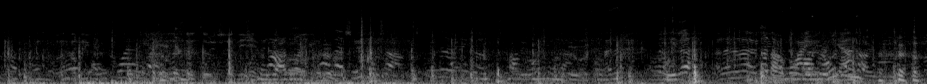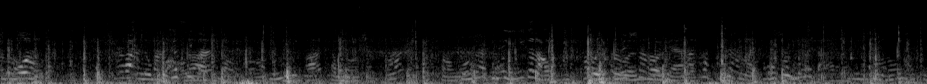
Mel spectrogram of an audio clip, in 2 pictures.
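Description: A group of adults chat nearby.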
